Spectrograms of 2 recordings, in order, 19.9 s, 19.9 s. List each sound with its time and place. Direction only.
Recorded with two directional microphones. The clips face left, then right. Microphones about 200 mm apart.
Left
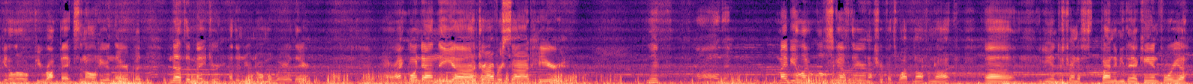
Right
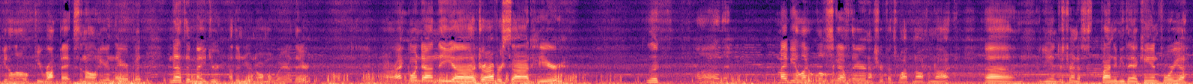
0.0 s speech: 5° left (ahead or behind)
11.7 s a sound: 15° left (ahead or behind)
12.9 s speech: 10° left (ahead or behind)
